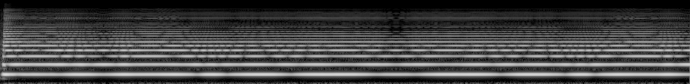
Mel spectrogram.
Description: SAX_sma#4x    22.wav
